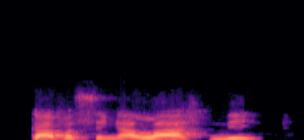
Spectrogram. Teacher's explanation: a última sílaba depois da tônica, ela quase não é pronunciada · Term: sílaba tônica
